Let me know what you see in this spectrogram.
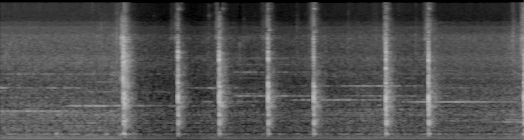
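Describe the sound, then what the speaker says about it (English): Knife strokes slice vegetables on a cutting board, seven sharp separate chops spaced about a second apart, close and crisp over quiet room tone with no talk. "I'm just going to cut this into slices"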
